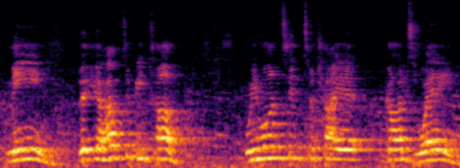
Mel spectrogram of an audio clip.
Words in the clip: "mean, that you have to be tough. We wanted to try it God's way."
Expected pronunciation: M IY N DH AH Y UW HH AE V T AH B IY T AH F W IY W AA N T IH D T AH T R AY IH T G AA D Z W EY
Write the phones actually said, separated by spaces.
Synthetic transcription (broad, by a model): M IY N DH AH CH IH HH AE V T AH B IY T AH F W IY W AA N T IH D T AH T R AY IH T G AA D Z W EY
